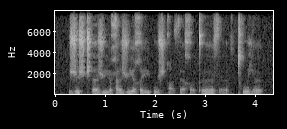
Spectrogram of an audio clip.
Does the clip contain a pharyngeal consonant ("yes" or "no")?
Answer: yes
